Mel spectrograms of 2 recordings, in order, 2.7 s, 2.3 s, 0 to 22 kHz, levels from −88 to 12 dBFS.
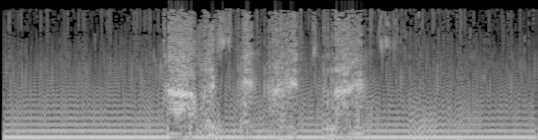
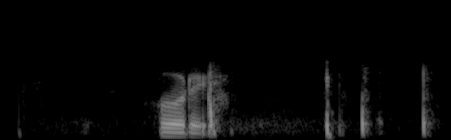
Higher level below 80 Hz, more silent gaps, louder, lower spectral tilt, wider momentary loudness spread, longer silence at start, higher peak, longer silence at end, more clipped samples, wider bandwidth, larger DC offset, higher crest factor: first, -30 dBFS vs -82 dBFS; neither; first, -11 LUFS vs -40 LUFS; second, -4 dB/octave vs -8 dB/octave; second, 6 LU vs 12 LU; second, 0 s vs 0.8 s; first, 0 dBFS vs -20 dBFS; about the same, 0 s vs 0.1 s; first, 0.1% vs under 0.1%; first, 17.5 kHz vs 4.1 kHz; neither; second, 10 dB vs 22 dB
